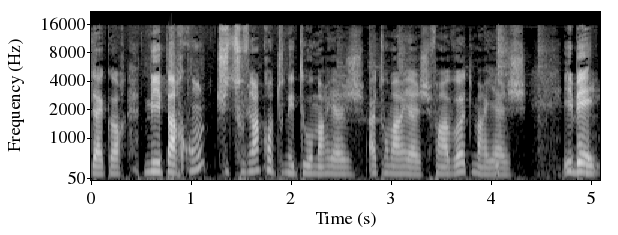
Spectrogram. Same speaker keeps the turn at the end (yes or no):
yes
